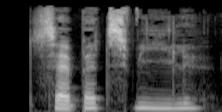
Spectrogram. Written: sabbatshvile

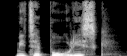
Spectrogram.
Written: metabolisk

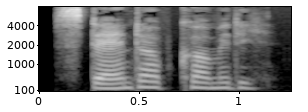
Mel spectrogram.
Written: standupcomedy

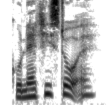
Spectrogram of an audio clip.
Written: godnathistorie

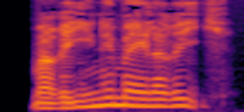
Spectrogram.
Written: marinemaleri

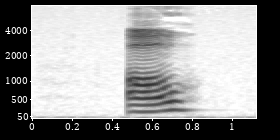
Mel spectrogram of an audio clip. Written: orv

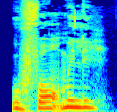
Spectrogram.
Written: uformelig

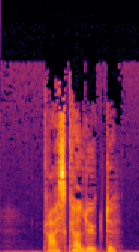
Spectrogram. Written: græskarlygte

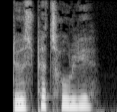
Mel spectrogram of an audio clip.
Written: dødspatrulje

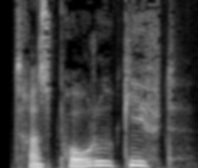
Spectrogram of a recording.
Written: transportudgift

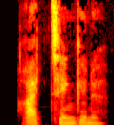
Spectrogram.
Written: rettænkende

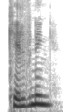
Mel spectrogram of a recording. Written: kælvning

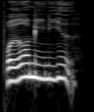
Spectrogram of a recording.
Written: brødremenighed

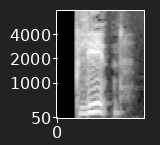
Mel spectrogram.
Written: blind

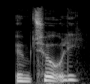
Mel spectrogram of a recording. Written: ømtålelig

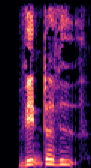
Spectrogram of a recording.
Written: vinterhvid

